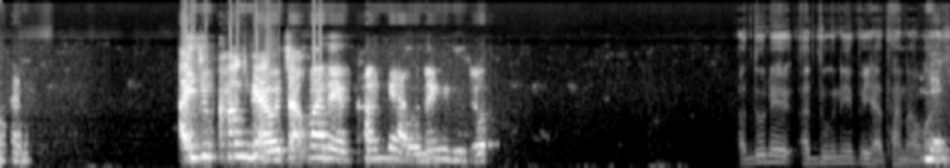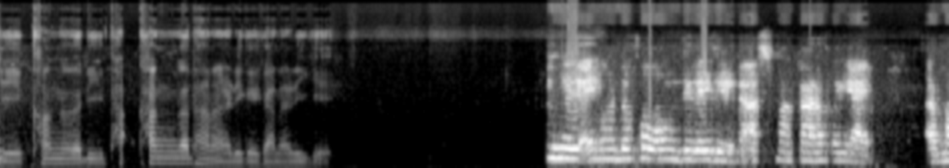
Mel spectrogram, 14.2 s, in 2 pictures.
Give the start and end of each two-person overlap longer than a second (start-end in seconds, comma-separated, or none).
none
